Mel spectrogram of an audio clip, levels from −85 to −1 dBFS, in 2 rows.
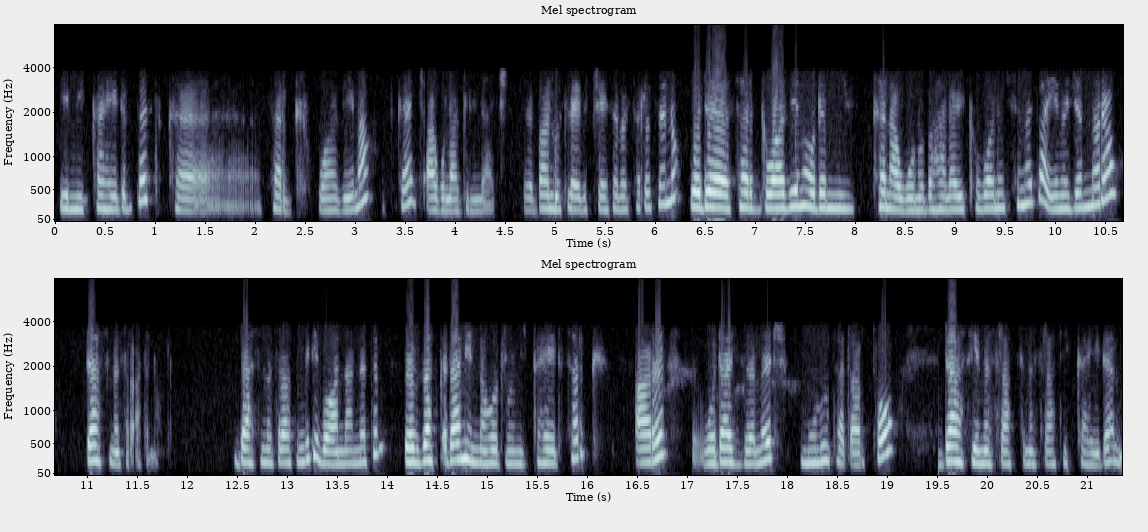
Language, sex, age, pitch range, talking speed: Amharic, female, 30-49, 195-240 Hz, 115 wpm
